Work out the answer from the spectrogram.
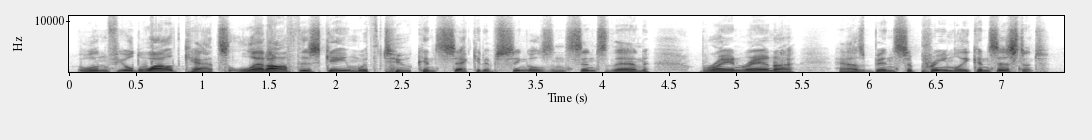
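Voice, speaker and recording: A man's voice: on the high side, animated, normal speed, no room sound. Male radio baseball announcer, close dry sound. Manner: descriptive, flowery turns of phrase. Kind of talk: live sports radio commentary.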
